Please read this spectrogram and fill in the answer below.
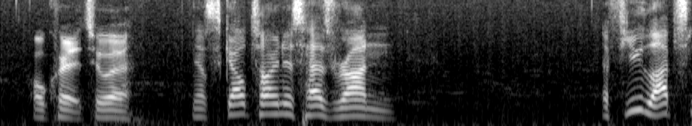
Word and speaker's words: Scalzonis: Just it's first name basis if that's all you can pronounce. But it's Scalzonis there on the outside.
